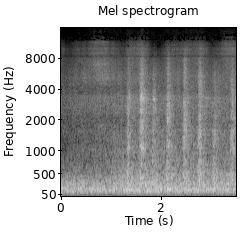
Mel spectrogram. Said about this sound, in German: Die Luft knisterte vor Spannung, als am frühen Morgen des 5. Juli 1841 die Lokomotive in den Bahnhof von Leicester einfuhr. 9 Waggons zog sie hinter sich her.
